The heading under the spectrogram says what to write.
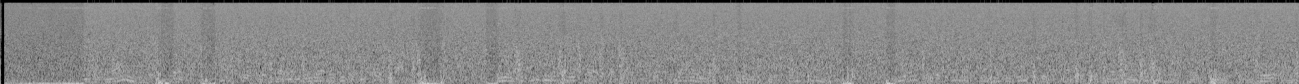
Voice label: praesentation ferienwohnung werblich

